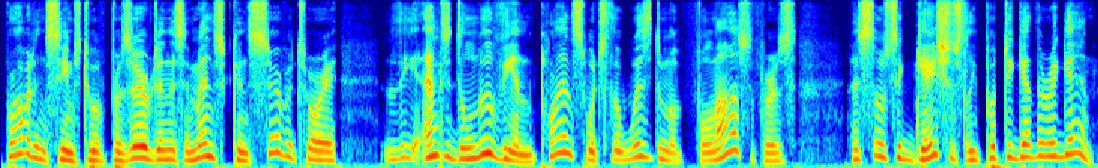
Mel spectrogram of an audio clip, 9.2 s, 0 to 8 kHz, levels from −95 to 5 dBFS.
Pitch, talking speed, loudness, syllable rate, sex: 185 Hz, 150 wpm, -20 LUFS, 5.8 syllables/s, male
